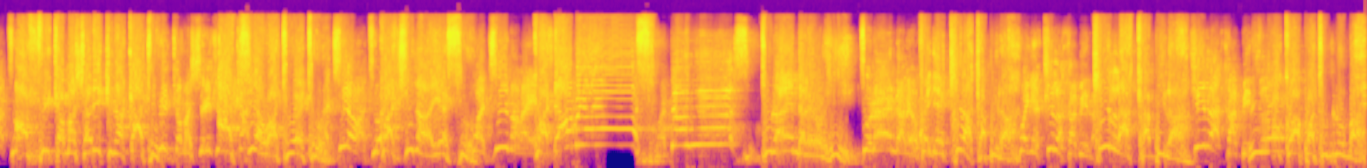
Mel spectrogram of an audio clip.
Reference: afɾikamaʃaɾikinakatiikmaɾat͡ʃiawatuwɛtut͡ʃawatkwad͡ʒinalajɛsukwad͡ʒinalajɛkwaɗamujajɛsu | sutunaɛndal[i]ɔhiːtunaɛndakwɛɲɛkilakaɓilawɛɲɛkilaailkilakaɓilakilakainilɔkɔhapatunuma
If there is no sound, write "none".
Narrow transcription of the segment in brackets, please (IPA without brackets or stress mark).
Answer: ɛ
